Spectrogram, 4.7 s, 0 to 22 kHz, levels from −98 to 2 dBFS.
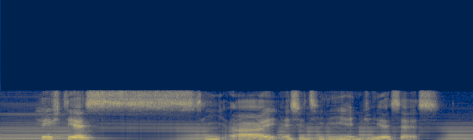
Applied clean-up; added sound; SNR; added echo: neural mask model RNNoise.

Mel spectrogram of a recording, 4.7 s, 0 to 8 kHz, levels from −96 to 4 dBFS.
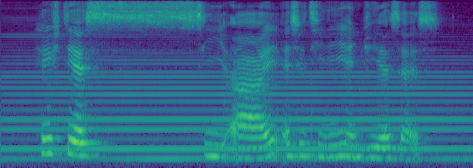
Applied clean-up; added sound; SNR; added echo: none; Bowed string instrument; 9 dB; none.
